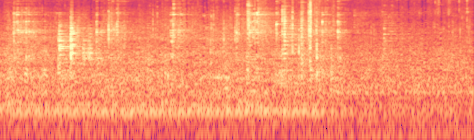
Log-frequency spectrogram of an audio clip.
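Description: Metal track tools clinking and scraping against steel rails and ballast stones in a string of irregular sharp clinks, over a low steady hum that stops about four seconds in.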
